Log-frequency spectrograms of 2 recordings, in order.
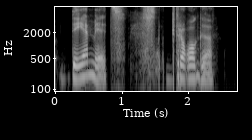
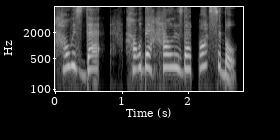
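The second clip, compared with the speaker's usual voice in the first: strong indignation; 6 semitones higher, 4 dB louder than usual. Shown as a demonstration. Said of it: "a intenção da frase é ser forte".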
